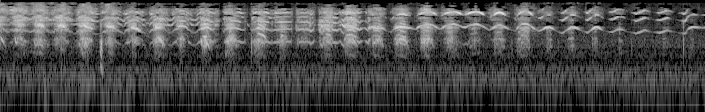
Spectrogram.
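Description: A bird calling: a fast run of short chirps, about four a second, turning from about four seconds in into a wavering, warbling whistle.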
